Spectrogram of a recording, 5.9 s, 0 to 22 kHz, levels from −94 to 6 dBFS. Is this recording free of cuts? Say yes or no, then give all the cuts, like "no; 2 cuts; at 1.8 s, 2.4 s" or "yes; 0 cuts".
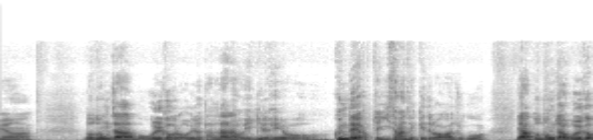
yes; 0 cuts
